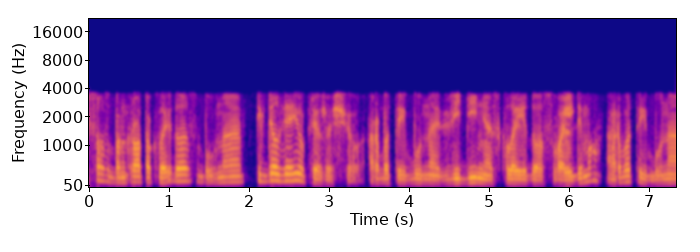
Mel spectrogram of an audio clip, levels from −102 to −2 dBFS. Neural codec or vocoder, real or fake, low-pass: none; real; 3.6 kHz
